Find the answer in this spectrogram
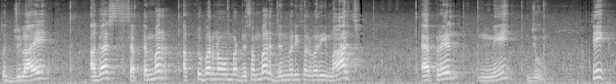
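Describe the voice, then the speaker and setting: A man teaching a commerce class, speaking casually and mixing English terms into his speech. He acts out both sides of the lesson, switching his pitch to play the student's questions and then answering them himself. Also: expressive, slow, fairly bright tone, slight background noise. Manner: colloquial, mixes Hindi with English terms. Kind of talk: lecture with role-played dialogue.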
